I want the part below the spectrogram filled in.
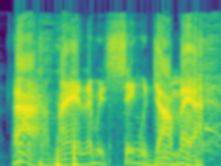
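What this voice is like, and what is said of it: Imitates another person's voice. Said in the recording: “that was the worst Dave Chappelle ... Terrible. Terrible impression.”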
